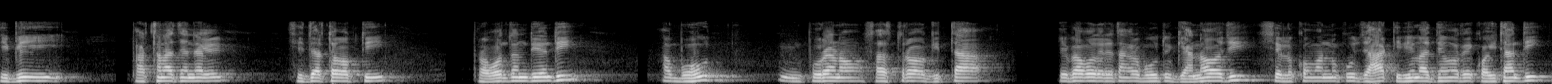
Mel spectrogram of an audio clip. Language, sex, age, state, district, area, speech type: Odia, male, 60+, Odisha, Jajpur, rural, spontaneous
